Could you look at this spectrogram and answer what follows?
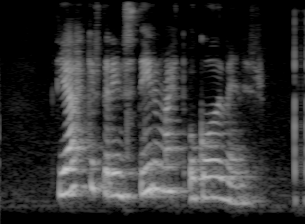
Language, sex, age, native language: Icelandic, female, 12, Icelandic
